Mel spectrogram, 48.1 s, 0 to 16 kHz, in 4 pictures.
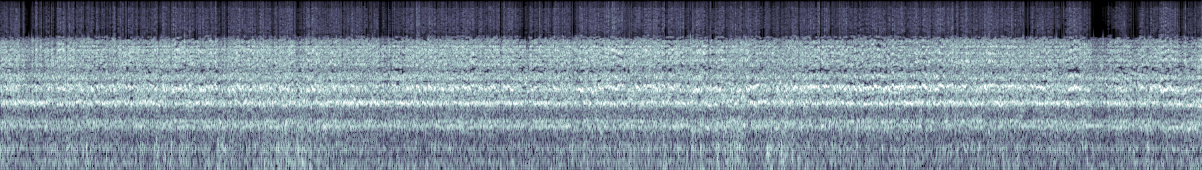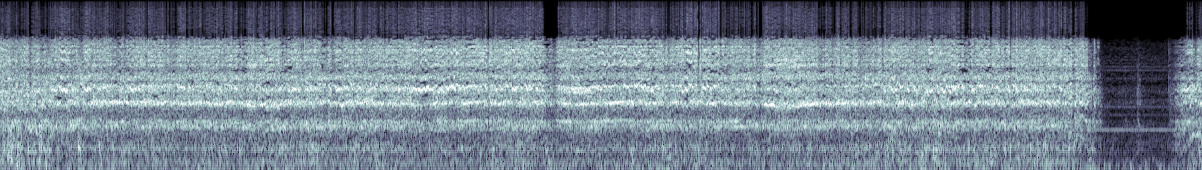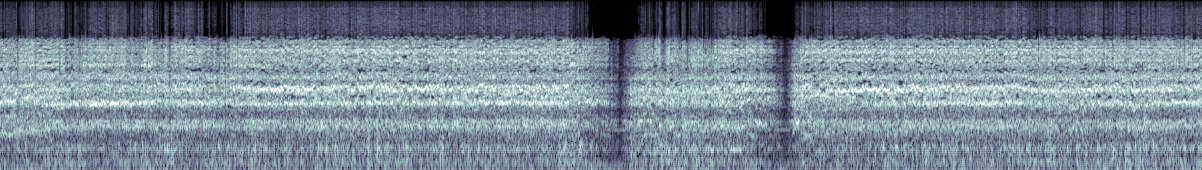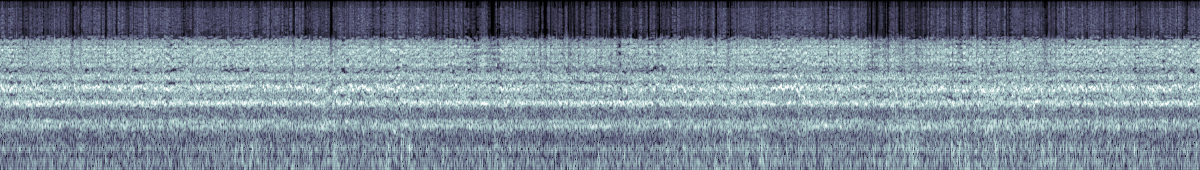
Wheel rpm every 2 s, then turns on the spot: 230, 230, 230, 230, 230, 230, 230, 230, 220, 230, 230, 110, 190, 220, 190, 120, 180, 220, 240, 230, 230, 230, 230, 220.
none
